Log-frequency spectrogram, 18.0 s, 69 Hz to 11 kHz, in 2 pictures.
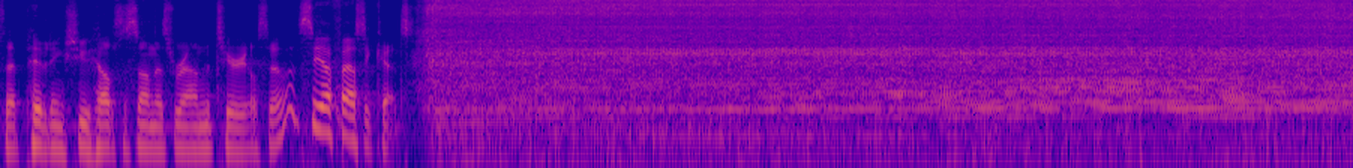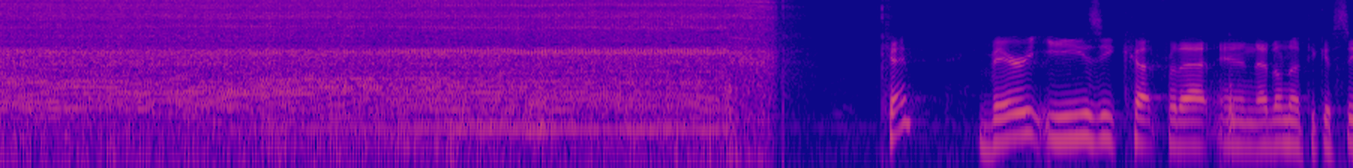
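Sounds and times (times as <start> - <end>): reciprocating saw cutting pipe: 2.8 - 14.4.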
